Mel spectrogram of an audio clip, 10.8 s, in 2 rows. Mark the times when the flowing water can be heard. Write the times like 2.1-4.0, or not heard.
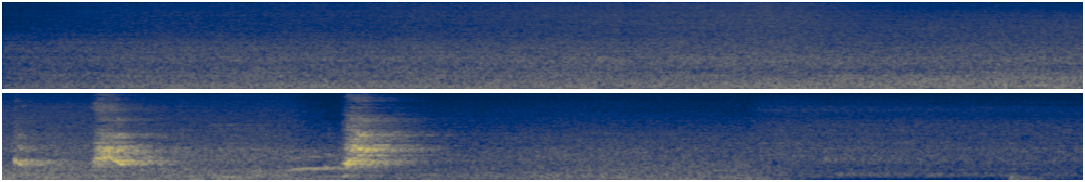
0.0-10.7.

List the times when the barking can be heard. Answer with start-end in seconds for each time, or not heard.
5.5-7.3.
